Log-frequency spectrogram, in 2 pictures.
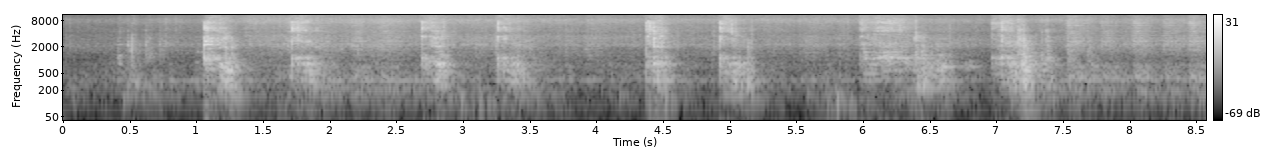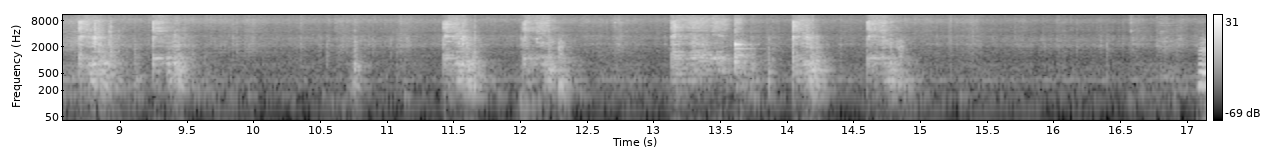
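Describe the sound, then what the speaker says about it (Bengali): Ginger paste fries in a pan with a low hiss, while a spoon scrapes and knocks against the metal in a long run of irregular stirring strokes. "আদাটা একটু ভাজা হোক"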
